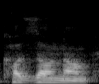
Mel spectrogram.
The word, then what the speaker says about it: köszönöm: of the week yes Hungarian for thank you is pronounced curse the name curse and shut up Wow okay o s O & M I believe it is K o s z o and M cos them nom köszönöm so my argument of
